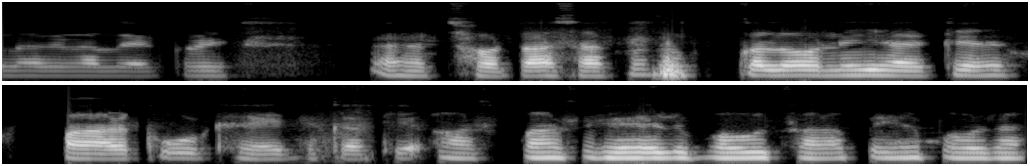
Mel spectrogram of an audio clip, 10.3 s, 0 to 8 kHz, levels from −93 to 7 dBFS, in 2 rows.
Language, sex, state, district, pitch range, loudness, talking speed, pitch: Magahi, male, Bihar, Lakhisarai, 140-165 Hz, -17 LUFS, 95 wpm, 155 Hz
